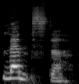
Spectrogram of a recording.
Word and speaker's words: Leominster: i can think of anywhere no i can't lempster lempster is spelled leominster but it's pronounced lobster and you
